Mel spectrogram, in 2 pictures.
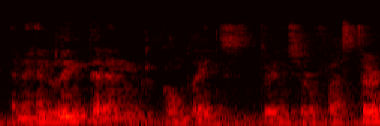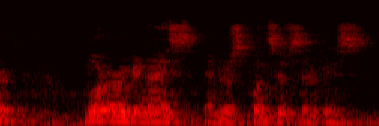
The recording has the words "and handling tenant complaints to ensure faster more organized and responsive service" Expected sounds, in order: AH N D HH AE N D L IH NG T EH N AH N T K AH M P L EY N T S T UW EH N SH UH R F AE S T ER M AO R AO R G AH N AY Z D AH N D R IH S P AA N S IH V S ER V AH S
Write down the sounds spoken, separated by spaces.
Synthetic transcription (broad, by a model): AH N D HH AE N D L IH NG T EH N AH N K AH M P L EY N T S T UW EH N SH UH R F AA S T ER M AO R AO R G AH N AY S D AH N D R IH S P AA N S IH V S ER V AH S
